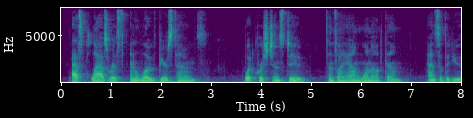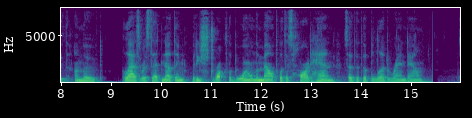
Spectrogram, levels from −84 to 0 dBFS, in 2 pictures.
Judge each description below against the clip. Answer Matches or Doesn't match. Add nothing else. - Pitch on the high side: Doesn't match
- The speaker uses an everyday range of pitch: Doesn't match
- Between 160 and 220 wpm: Doesn't match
